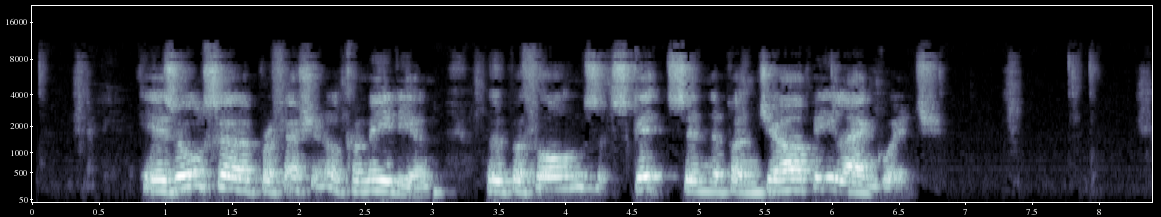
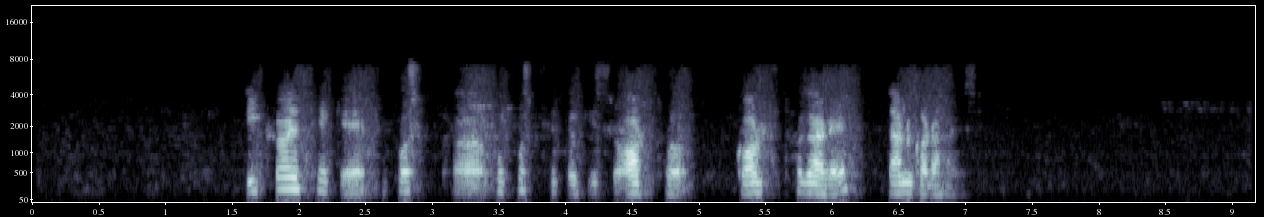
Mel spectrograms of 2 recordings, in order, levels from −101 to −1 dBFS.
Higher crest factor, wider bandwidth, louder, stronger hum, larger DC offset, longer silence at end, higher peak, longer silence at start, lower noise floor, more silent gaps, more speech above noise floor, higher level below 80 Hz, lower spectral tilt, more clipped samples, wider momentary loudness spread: second, 16 dB vs 26 dB; first, 10.5 kHz vs 7.4 kHz; first, -18 LUFS vs -26 LUFS; neither; neither; second, 1.6 s vs 2.35 s; about the same, -2 dBFS vs -2 dBFS; second, 0.85 s vs 1.65 s; second, -58 dBFS vs -86 dBFS; neither; second, 41 dB vs 60 dB; first, -70 dBFS vs -76 dBFS; second, -4.5 dB/octave vs -7 dB/octave; neither; second, 13 LU vs 19 LU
